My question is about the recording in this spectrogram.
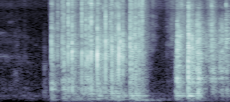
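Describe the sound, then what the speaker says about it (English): A deck of reading cards is shuffled by hand during a live card reading, producing two dense bursts of papery riffling and slapping, close and fairly loud, with a short pause between them. "Let's shuffle that a little more there."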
